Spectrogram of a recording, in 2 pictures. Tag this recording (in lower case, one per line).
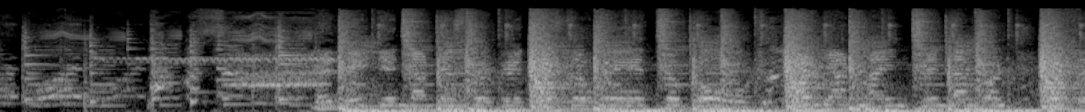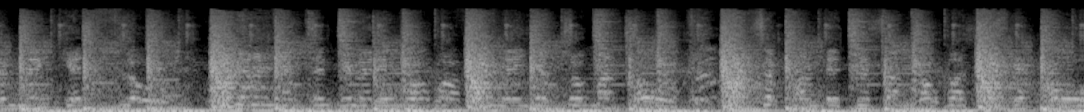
music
